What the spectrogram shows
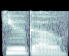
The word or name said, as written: Hugo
